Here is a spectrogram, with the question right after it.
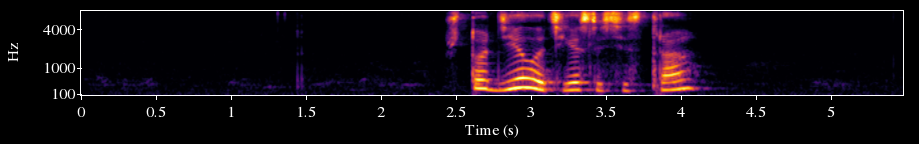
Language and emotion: Russian, neutral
